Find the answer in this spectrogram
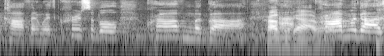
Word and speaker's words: Krav Maga: Krav Maga is how you say it.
